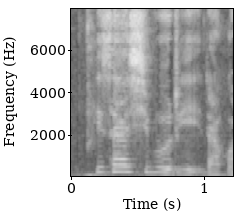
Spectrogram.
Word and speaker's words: 久しぶり: 시가 나올 때는 히사시라고 읽어서 오래되다, 오랜만이다 라는 형용사가 되고요. 히사시부리라고 하면 오래간만이라는 뜻입니다.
